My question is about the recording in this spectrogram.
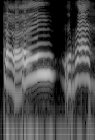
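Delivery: কও রাম with a very long, loud, high "kooo"; exaggerated drill pronunciation. Shown as a demonstration. Teacher drilling the class, কও রাম stretched into a loud high call. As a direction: hold কও high and loud, then drop onto রাম. Shouting out mnemonic word for class.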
